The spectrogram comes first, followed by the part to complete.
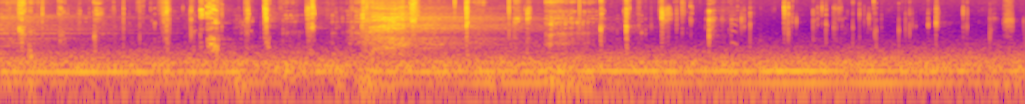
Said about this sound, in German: Es gibt keine Stille. Man hört ständig, ständig diese Motoren. Und dann dieses ständige Geräusch.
